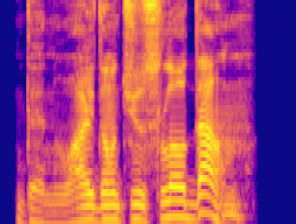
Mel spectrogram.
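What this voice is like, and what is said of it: Foreign-accented male character voice. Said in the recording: “the guy with the foreign accent”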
